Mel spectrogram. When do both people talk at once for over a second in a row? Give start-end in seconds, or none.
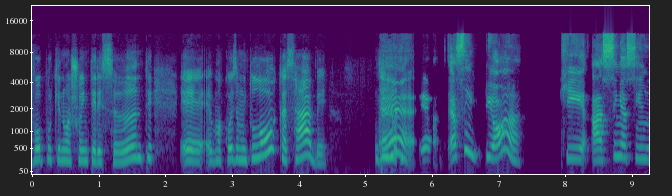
none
